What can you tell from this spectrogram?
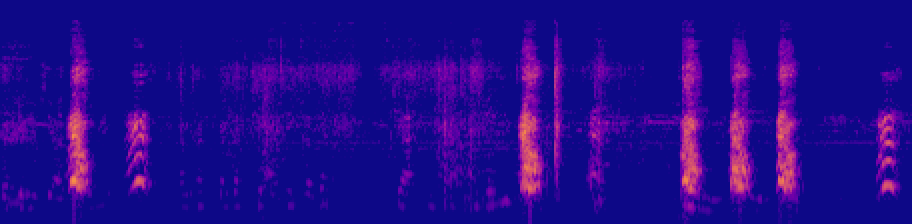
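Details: Aspin dog named Mia barking in short, sharp bursts, some single and some in quick runs of three, with a person's quiet voice talking in the gaps between barks.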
